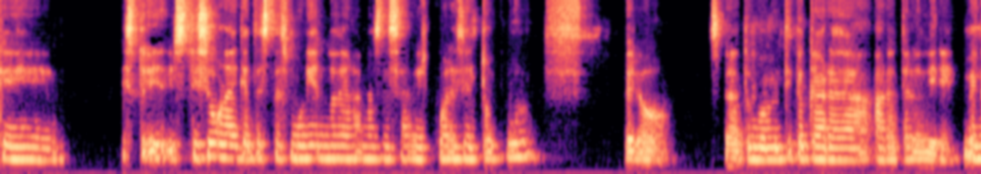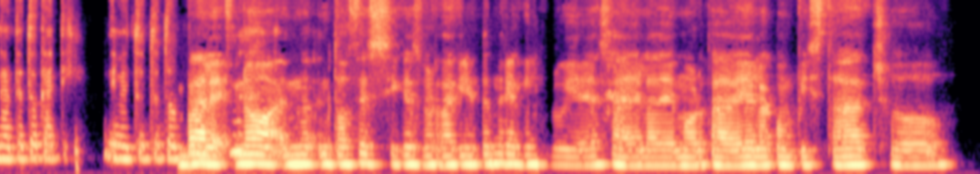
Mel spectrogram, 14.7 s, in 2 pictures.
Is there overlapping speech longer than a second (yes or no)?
no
